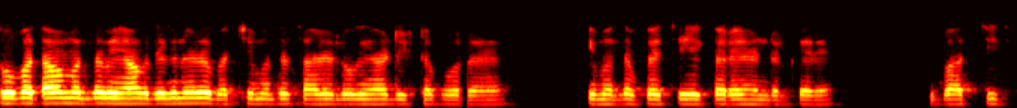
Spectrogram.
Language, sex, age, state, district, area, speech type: Hindi, male, 18-30, Uttar Pradesh, Bhadohi, urban, conversation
